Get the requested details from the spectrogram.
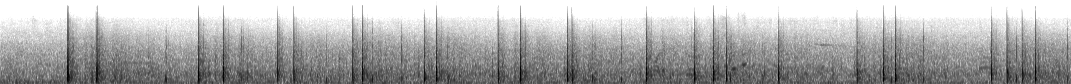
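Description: Fireworks crackle and pop in quick bursts far off.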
